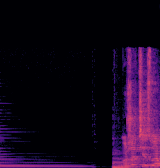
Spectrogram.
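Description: Acoustic guitar ringing out a fingerpicked A minor chord, fading steadily, then cut off abruptly just past a second in. A man's voice starts in near the end.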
